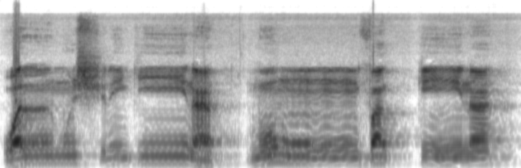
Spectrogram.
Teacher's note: nun sukun bertemu dengan fa, hukumnya dibaca ikhfa, disamarkan. Munfakkina, kafnya dibaca tasdid, ditekan, dimasukkan, diidghamkan.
